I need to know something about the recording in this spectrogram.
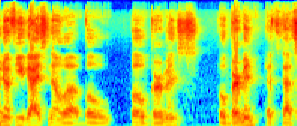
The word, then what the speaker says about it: Bo Burnham: And this is I don't know if you guys know Bo Burnham. That's how it's pronounced.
